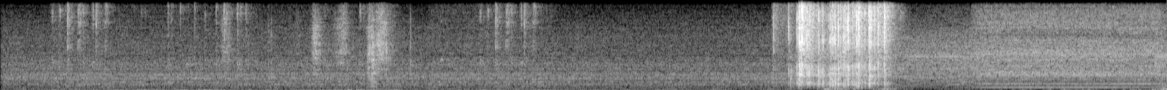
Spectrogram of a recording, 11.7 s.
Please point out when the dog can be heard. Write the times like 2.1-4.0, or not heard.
not heard.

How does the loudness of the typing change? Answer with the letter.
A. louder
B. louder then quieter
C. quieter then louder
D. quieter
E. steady
E.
